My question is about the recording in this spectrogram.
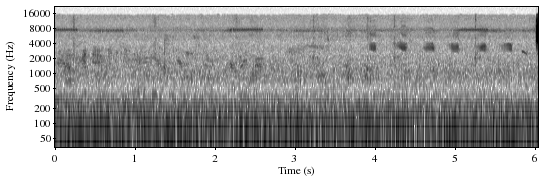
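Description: Faint outdoor ambience: a steady low rumble with scattered faint chirps, and a run of about six short, high chirps, roughly three a second, in the last two seconds.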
